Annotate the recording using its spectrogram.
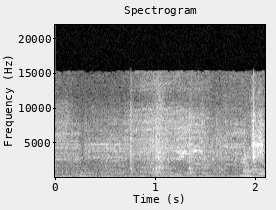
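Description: Low, steady mechanical sound from a pub fruit machine over room hum, with no distinct clicks or jingles standing out.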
